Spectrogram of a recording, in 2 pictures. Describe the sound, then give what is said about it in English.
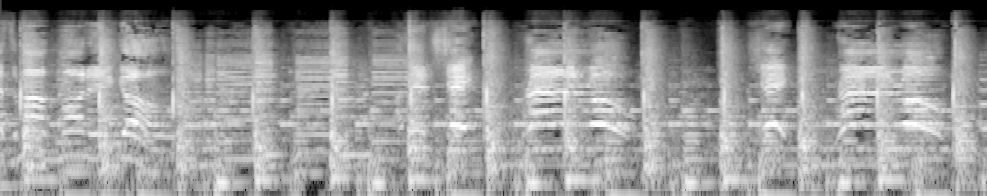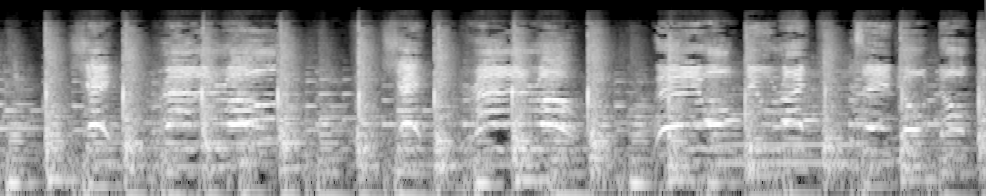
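A blues song with a raw, hollering vocal over steady stomping thumps and driving accompaniment, loud throughout the whole stretch. “We love it too, but we're rockers through and through, so we go in more for that soulful blues stomp and holler.”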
